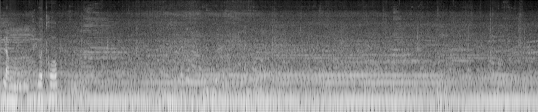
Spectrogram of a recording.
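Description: Street crowd ambience: a steady low hum with music playing, and faint chatter of people walking about.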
